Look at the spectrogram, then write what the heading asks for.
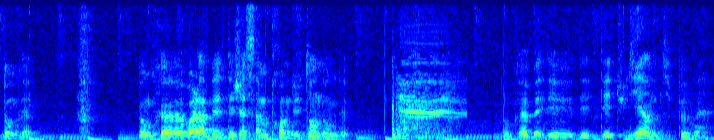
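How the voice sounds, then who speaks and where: A man's voice: medium pitch, normal speed. A young man with a cold chatting casually to camera in his bedroom, rambling with lots of fillers, recorded on a cheap desk mic. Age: young adult. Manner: rambling, filler-heavy, self-deprecating. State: congested with a cold. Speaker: YouTuber. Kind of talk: casual vlog chat. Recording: echoey room with background music.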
